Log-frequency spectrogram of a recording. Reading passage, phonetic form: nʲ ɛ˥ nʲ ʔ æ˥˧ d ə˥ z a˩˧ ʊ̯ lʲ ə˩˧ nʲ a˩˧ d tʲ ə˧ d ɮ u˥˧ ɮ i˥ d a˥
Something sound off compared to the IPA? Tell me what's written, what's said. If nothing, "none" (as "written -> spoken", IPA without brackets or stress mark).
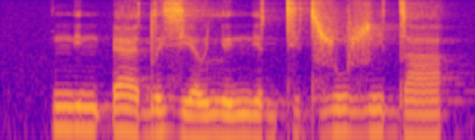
z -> zʲ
